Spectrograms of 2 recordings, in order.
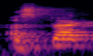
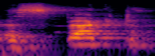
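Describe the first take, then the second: First: The final t is almost not pronounced. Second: The final t is clearly pronounced. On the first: "अब मैंने तकरीबन इसको pronounce नहीं किया" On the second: "अब मैंने केयरफुल डेलिब्रेटली केयरफुल प्रोनाउंस किया है टी"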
